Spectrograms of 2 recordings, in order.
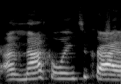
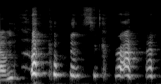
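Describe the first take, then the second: First: Steadying herself, near tears; firm self-talk against crying; holding back tears. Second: High, tearful laugh on the words; laughing through tears. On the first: Vlogger telling herself not to cry, holding back. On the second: Vlogger repeating she won't cry, laughing tearfully. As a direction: giggle while fighting tears. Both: Real, not acted.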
